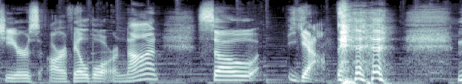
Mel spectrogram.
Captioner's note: laughs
